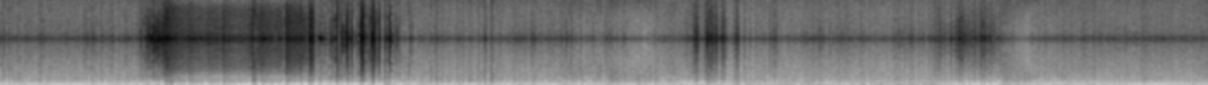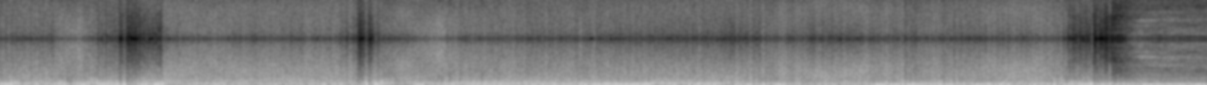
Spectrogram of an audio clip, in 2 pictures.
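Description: Wind rushes loudly past an open car window at speed.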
